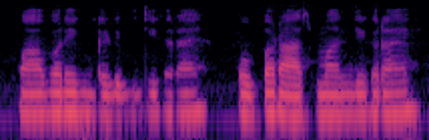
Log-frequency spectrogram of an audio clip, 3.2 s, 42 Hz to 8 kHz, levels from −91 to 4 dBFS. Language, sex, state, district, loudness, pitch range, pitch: Hindi, male, Bihar, Begusarai, -41 LUFS, 115-125 Hz, 120 Hz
